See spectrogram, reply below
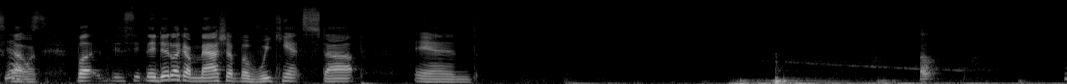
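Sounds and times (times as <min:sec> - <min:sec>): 
speech: 0:00.0 - 0:04.8
emergency siren wailing outside: 0:03.7 - 0:10.6.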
